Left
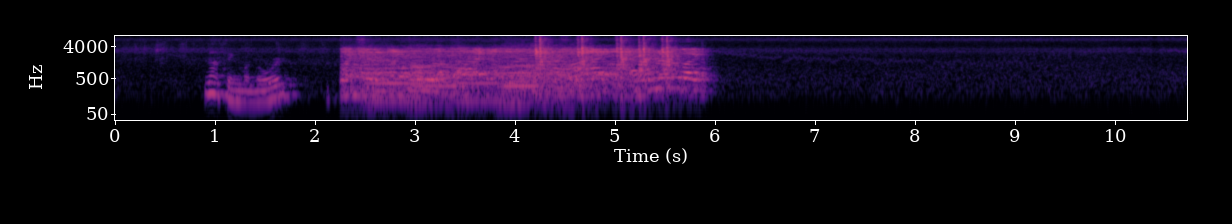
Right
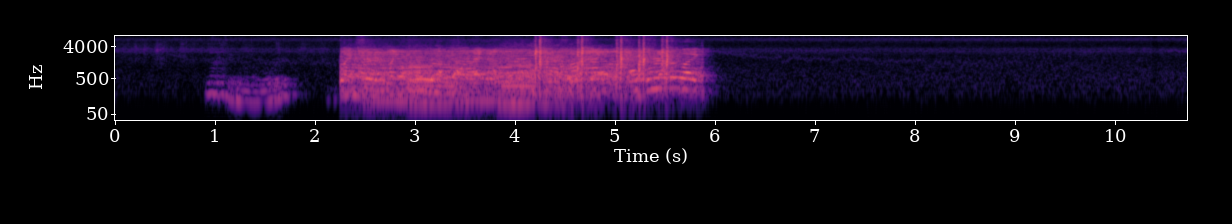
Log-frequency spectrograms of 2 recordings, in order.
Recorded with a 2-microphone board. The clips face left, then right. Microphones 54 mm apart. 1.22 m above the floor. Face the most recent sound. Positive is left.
turn(degrees=-60)  # may be behind; listen again after turning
